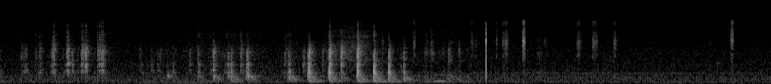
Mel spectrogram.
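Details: An afternoon squirrel chews at an office building from a windowsill. Rapid clustered gnawing clicks fill the first four seconds, then give way to a few isolated sharp taps and one crisp snap.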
